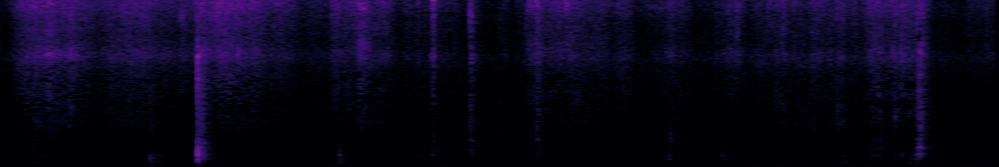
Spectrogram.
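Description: Cloth being handled at a stopped sewing machine: faint rustling with scattered light clicks and taps, the sharpest about a second and a half in and another near the end.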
